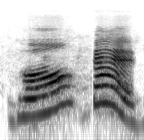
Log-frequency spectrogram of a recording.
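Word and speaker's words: grand-père: Ma'am, Grand as in gho, okay, gho, and father as in pair, gho, pair, okay, yeah, very nice, gho, pair, okay, excuse me, ma'am.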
